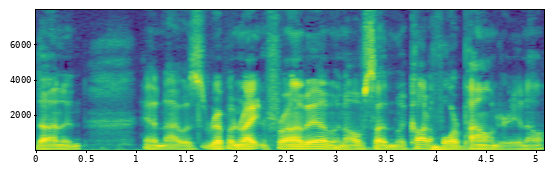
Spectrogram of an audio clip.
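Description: With an Upper Midwest accent, a man speaks at a fairly low pitch with vocal fry. His intonation is fairly even, and the recording is very clean with a silent background. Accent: Upper Midwest American. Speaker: tournament bass angler, inventor. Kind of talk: interview. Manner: hesitant, many fillers.

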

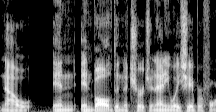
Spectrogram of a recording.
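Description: Against a quiet background, a man speaks with a Northeast Ohio accent at a moderate pace. His pitch is very deep and low, his intonation fairly even. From Cleveland, Ohio. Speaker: sports reporter and broadcaster. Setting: in person, studio.

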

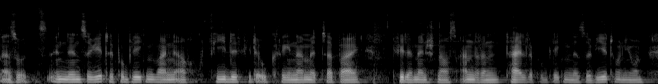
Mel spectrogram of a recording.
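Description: A man talks at a very fast pace in a fairly low pitch, with a dark, mellow tone and monotone, flat intonation. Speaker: Ukrainian student activist. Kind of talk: interview.

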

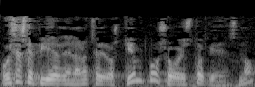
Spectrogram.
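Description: Music plays behind a man with a high pitch. His intonation is lively. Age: 50s. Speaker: lecturer on alchemy. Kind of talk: lecture.

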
